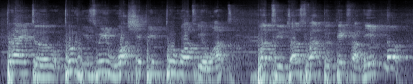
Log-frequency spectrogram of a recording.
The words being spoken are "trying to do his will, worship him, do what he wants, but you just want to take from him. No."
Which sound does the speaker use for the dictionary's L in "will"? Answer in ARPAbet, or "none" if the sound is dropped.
N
